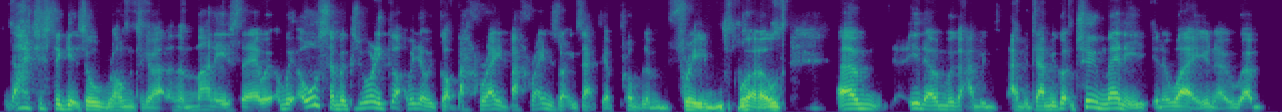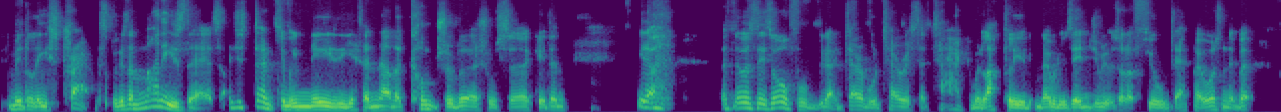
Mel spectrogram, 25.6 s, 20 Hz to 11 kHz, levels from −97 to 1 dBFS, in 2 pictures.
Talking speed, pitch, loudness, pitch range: 240 wpm, 115 Hz, -28 LUFS, 95-155 Hz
